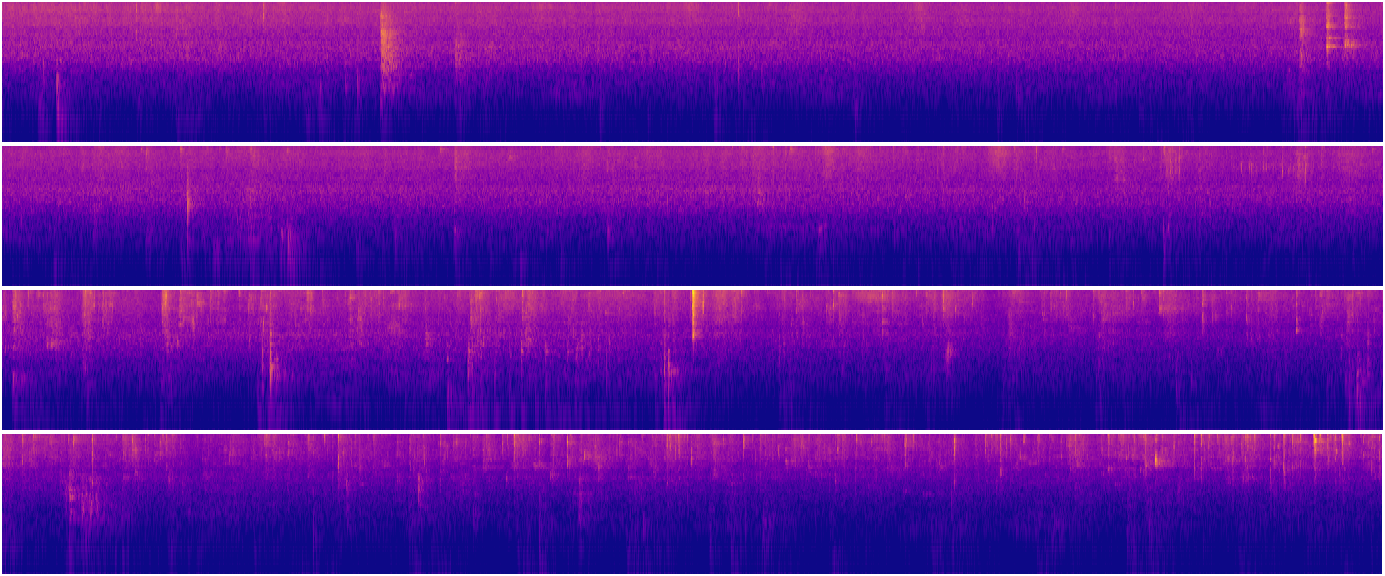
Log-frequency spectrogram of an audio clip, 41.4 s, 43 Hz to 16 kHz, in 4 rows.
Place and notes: Rimogne, France - Walking into the inclined shaft
This is the very big inclined tunnel leading to the center of the underground quarry. I'm quietly walking, climbing the shaft. A lot of water flows everywhere.
11 February 2018, ~12:00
